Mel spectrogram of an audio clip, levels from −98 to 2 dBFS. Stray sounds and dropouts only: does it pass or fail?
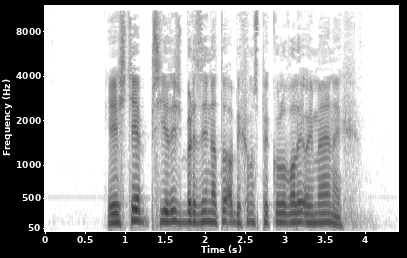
pass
